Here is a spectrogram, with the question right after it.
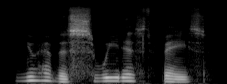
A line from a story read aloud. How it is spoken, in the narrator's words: said dreamily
